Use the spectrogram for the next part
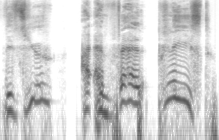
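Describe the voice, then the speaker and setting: Audiobook role: male reader as fatherly German gentleman, raised pitch, tender and kindly. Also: animated, takes it slowly, creaky, no room sound, studio quality, exaggerated voice. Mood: tender, pleased. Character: good German, tender fatherly old man.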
